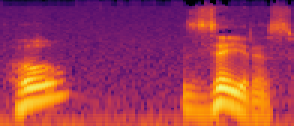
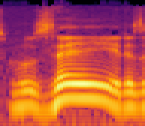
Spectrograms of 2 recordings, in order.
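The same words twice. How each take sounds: First: "roseiras" very slow, broken into "ro" and "zeiras"; syllable by syllable. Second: "Roseiras" in one piece, leaning on "zei"; stress on ZEI. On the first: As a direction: split "roseiras" with a clear pause after "ro". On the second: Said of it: "aqui é a última sílaba tônica, o zei". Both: Shown as a demonstration.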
